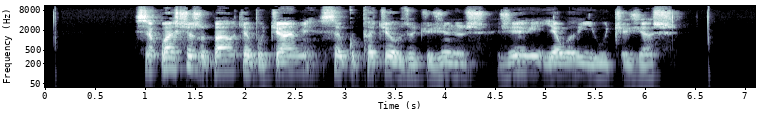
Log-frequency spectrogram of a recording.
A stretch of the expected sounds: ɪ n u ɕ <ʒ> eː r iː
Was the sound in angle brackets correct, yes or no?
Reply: yes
